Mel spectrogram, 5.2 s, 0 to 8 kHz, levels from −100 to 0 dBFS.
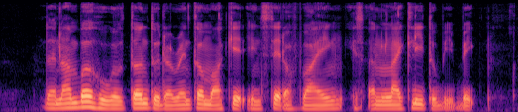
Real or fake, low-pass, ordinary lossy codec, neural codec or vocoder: real; 7.2 kHz; none; none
